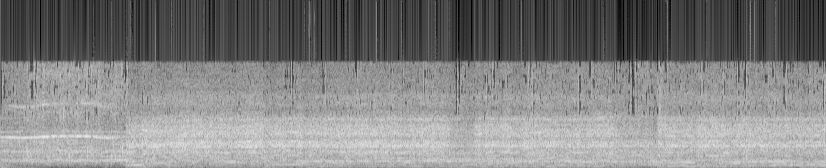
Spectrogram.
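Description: Amplified electric guitar played loud through a stage rig. It opens on a held note, then about a second in breaks into dense, full chord riffing.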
